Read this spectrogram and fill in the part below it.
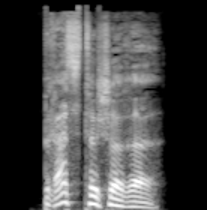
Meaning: inflection of drastisch: 1. strong/mixed nominative/accusative feminine singular comparative degree 2. strong nominative/accusative plural comparative degree
- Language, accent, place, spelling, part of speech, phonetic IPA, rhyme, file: German, Germany, Berlin, drastischere, adjective, [ˈdʁastɪʃəʁə], -astɪʃəʁə, De-drastischere.ogg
